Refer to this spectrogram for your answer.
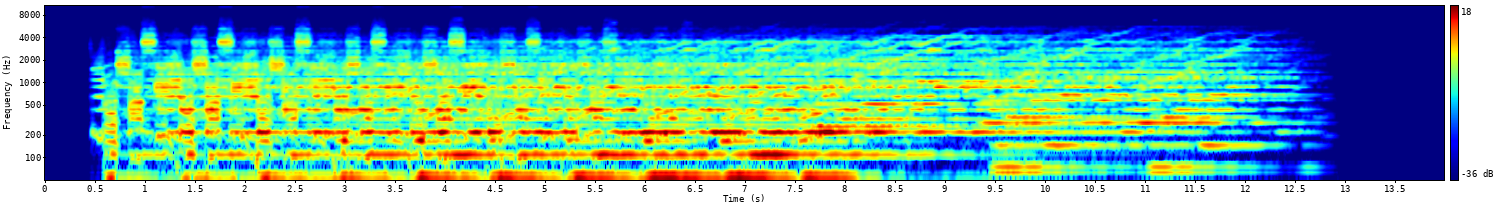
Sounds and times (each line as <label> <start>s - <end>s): echo space sounds 0.5s - 10.9s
